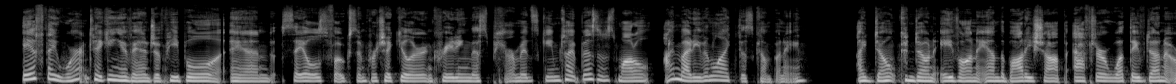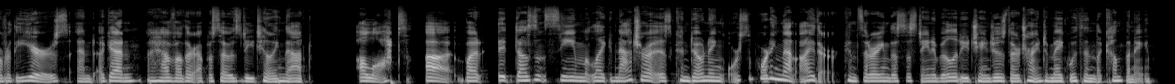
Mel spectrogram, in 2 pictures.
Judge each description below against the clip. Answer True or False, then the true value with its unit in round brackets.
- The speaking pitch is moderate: True (160 Hz)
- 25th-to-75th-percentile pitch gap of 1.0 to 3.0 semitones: True (2.4 semitones)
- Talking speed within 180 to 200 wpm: True (190 wpm)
